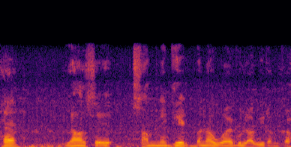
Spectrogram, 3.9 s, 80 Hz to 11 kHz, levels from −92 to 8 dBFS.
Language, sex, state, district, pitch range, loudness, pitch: Hindi, male, Madhya Pradesh, Umaria, 100-105 Hz, -19 LUFS, 100 Hz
